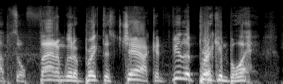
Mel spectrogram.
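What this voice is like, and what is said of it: Put-on southern accent impression. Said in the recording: “You Colonel Sanders accent now.”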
